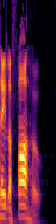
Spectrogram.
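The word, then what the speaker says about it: selephaho (ψηλαφάω): Well, the Greek word that Paul actually spoke is pronounced selephaho, and it means simply to handle or to touch or to feel.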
